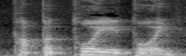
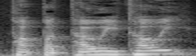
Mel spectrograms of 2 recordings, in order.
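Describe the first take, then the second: First: The vowels are pronounced as pure Māori vowels. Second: The vowels are pronounced the English way. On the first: The speaker calls it right. "it should be Papatoetoe because of the o in there" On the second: The speaker calls it wrong. "if you have"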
